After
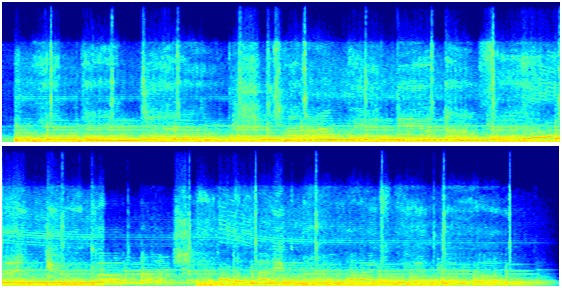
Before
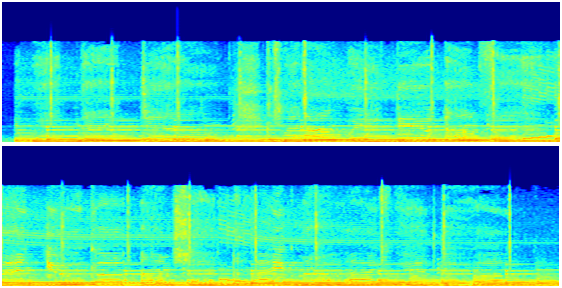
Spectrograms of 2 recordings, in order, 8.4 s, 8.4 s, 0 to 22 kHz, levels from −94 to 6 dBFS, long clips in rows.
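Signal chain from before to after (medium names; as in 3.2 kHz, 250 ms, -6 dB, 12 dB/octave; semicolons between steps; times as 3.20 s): fade out at the end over 1.48 s; peaking EQ 790 Hz +7.5 dB 1.7 oct; compression 6:1, threshold -22 dBFS, peak gain reduction 10.5 dB; 4.93–5.62 s: band-pass filter 1 kHz -> 3.2 kHz, Q 0.61; valve stage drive 21 dB, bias 0.55; trim +3 dB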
